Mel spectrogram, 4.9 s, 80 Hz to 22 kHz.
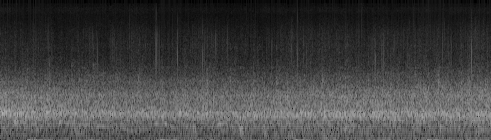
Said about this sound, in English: And look at that crowd again. The crowd is going absolutely crazy over on the bank. 11-0 to New Zealand.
